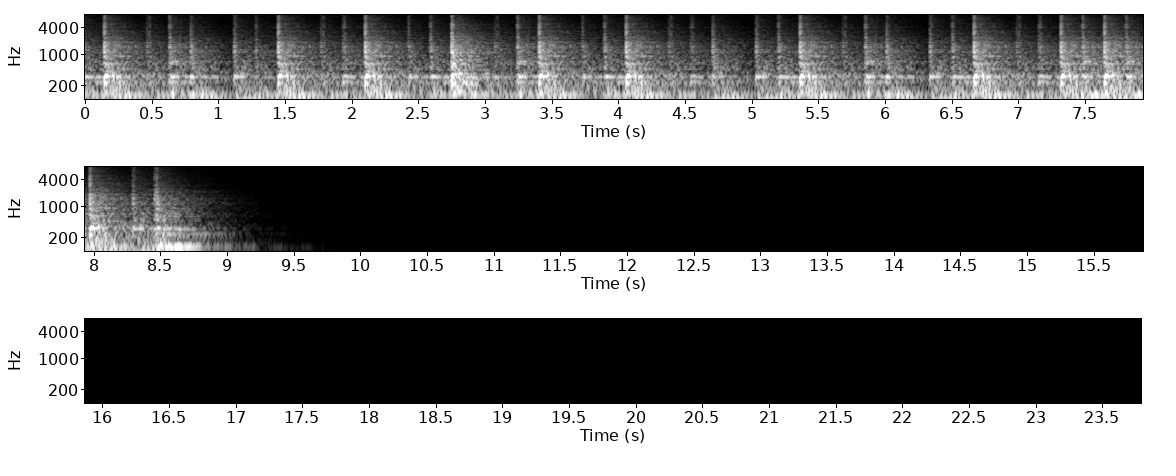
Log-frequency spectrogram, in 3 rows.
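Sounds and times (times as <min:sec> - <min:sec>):
odaiko drum: 0:00.0 - 0:08.8.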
